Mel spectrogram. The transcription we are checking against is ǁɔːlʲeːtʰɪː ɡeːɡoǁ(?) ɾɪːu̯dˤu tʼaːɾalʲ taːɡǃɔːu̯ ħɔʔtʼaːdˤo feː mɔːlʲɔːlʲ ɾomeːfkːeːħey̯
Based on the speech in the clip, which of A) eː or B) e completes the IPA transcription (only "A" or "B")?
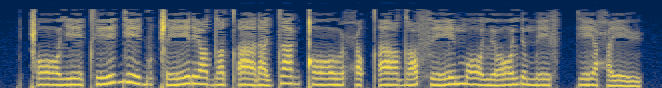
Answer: A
